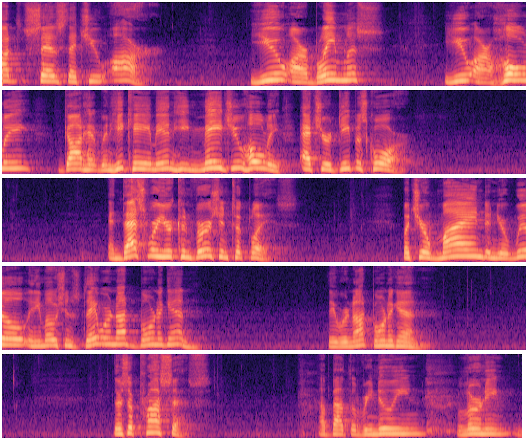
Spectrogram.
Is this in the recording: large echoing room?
yes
